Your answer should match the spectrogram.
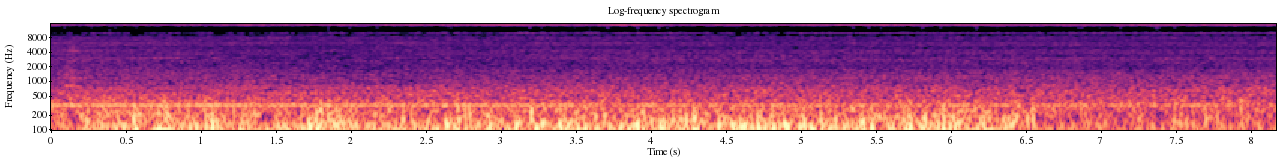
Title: Heat pump making noise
